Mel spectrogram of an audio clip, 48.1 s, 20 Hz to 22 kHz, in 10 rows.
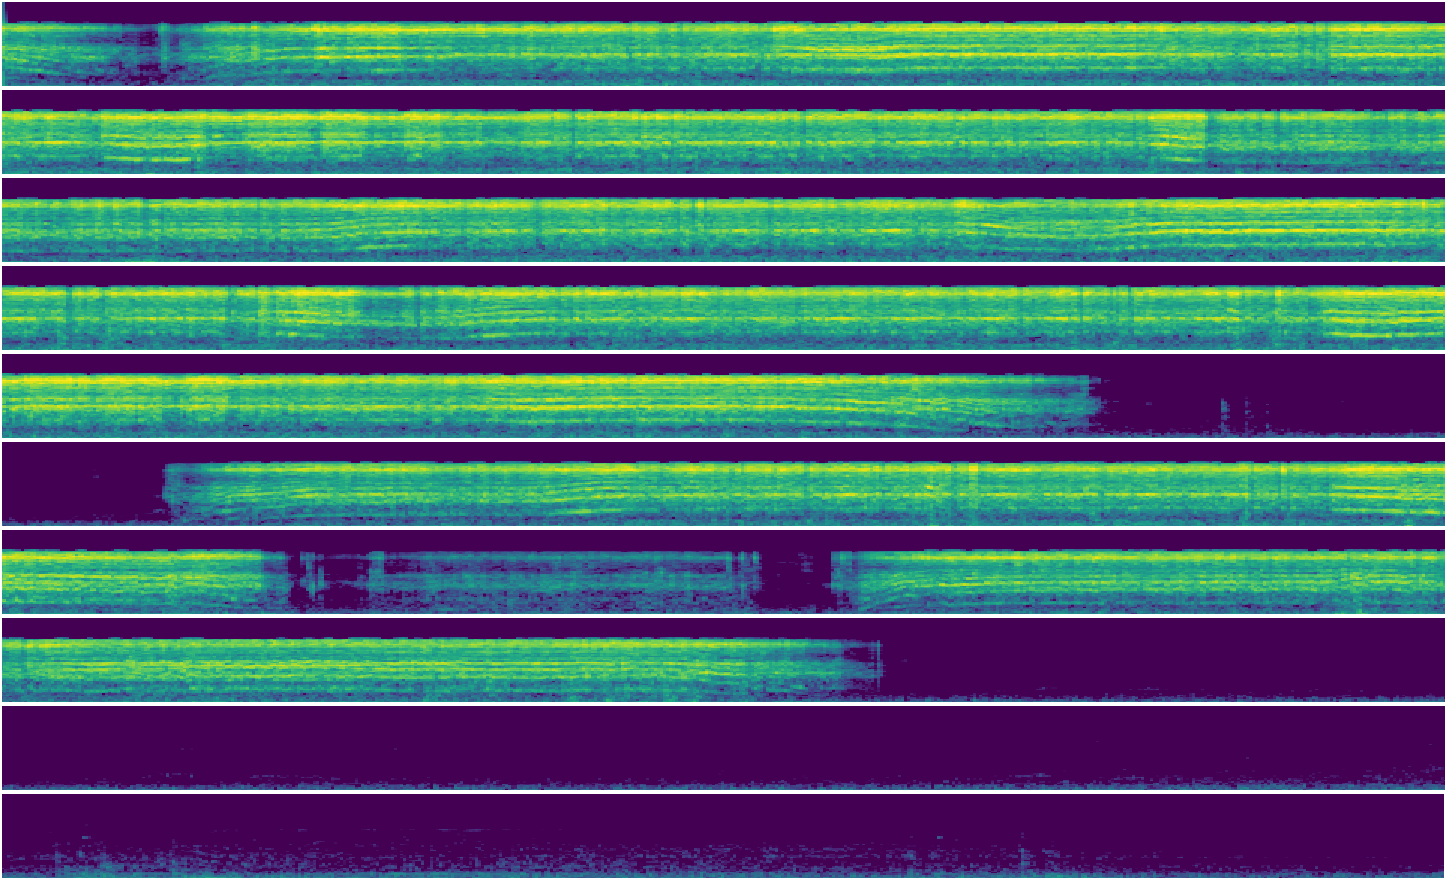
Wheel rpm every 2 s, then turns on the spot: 110, 230, 230, 230, 200, 190, 210, 220, 220, 230, 230, 40, 80, 220, 170, 30, 150, 150, 20, 0, 0, 0, 0, 0.
none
